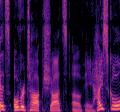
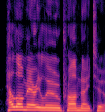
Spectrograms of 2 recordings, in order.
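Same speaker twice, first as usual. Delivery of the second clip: slow delivery in a distinct cadence; 4 semitones lower, 3 dB louder than usual. Saying a movie title the way the other speaker says it: imitating the other speaker's way of saying it. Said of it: "I just said it like you would say it".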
